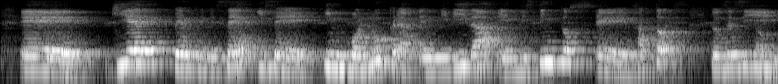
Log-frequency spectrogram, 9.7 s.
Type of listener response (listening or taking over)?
listening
